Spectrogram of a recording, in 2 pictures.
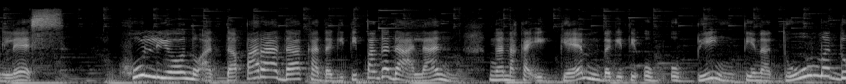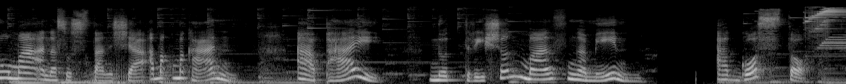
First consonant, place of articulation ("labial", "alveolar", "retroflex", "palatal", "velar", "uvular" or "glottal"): alveolar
